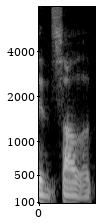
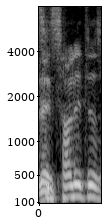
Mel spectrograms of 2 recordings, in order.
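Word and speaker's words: Insolitus: tasted some sparkling with that's not ins solit that's ins solitus as well because you're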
